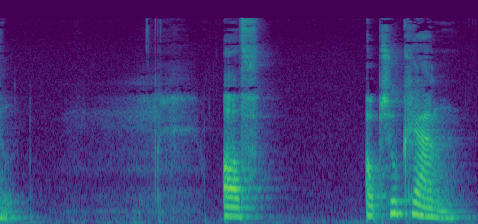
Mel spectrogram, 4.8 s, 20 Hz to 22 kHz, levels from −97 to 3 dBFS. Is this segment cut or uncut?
uncut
